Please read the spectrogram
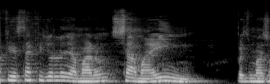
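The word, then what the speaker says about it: Samhain: que yo le llamaron samaín pues más o menos es la traducción san jaime san martín ágil algo así se escribe sm h y n samaín que significaba esa fiesta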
